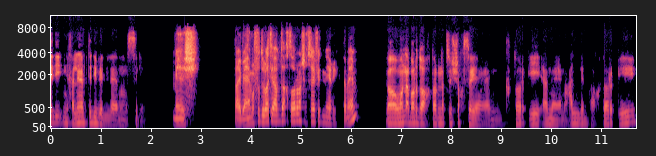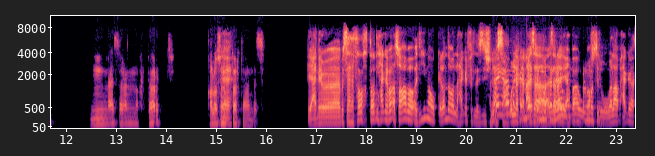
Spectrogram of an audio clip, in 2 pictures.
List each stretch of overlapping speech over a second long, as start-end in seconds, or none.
20.5-22.8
